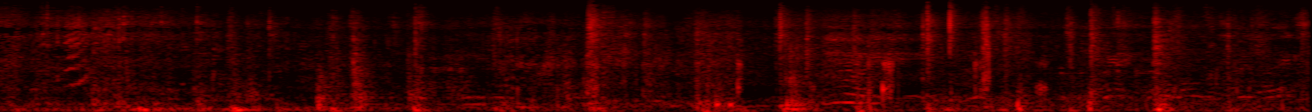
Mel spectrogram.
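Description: Objects knock and clatter as they are handled close by.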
